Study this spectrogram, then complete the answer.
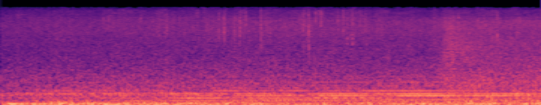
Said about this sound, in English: Rain had been battering the Hunter for days. But that night, an intense low pressure system charged up the coast, unleashing cyclonic winds and thumping waves.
